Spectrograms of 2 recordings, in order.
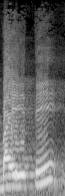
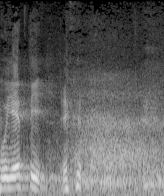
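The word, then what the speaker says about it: بيتي: Dan keinginan sakinah itu kadang dituangkan dalam bentuk tulisan, ditempelkan di dinding pintu, dia tuliskan baiti jannati gitu kan ya. Bacanya baiti ya, bukan buyeti.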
